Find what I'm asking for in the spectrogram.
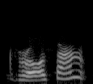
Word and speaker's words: Rosa: My name is Rosa Mitchell. I tell him yesterday I'm gonna call him today. – Okay, may I have your first and last name? Can you spell that for me? – Rosa Mitchell. – R-O-S-A-M-I-T-C-H-E-L-L.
